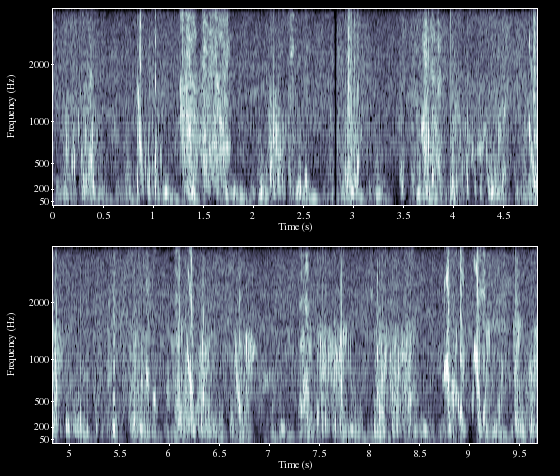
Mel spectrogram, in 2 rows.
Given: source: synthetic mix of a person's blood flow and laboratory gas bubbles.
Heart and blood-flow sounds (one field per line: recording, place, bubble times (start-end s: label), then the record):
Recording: Doppler ultrasound of blood flow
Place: precordium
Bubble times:
0.11-0.48 s: bubbles
0.81-1.12 s: bubbles
1.26-1.79 s: bubbles
2.10-2.45 s: bubbles
2.48-2.58 s: bubbles
2.89-3.09 s: bubbles
3.46-3.54 s: bubbles
3.57-3.93 s: bubbles
3.97-4.55 s: bubbles
4.72-5.33 s: bubbles
5.41-5.51 s: bubbles
5.58-5.90 s: bubbles
5.96-6.55 s: bubbles
6.59-7.05 s: bubbles
7.29-7.94 s: bubbles
8.02-8.49 s: bubbles
8.71-9.23 s: bubbles
9.28-9.37 s: bubbles
9.45-9.69 s: bubbles
From the record:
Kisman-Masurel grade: 243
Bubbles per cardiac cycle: several, 3 to 8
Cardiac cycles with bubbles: 100%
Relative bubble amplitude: loud (0.450 to 0.775)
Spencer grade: 3 (all of the cardiac periods contain showers or single bubble signals, but not dominating or overriding the cardiac motion signals)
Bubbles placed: anywhere in the cardiac cycle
